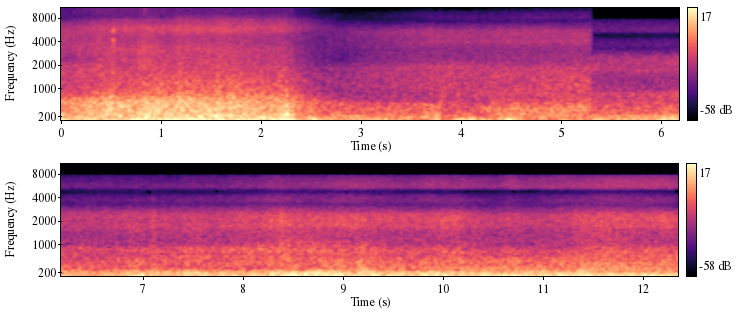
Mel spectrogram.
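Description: Sea waves surging and washing over shoreline rocks, loudest in a surge over the first two seconds, with wind buffeting the microphone and rumbling throughout.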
